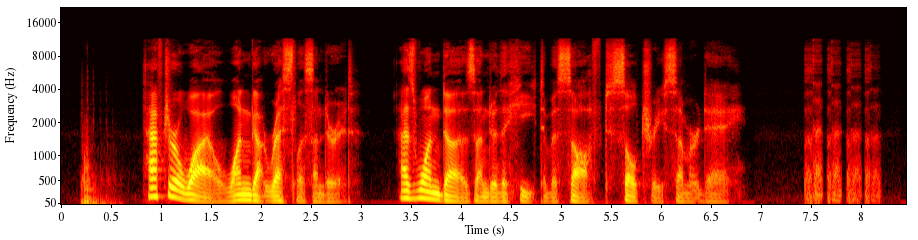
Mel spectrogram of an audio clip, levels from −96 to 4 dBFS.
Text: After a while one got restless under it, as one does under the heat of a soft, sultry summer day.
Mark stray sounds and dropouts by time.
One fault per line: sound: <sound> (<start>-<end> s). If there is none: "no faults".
sound: thud (0.2-0.6 s)
sound: laugh (7.4-8.2 s)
